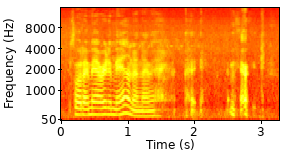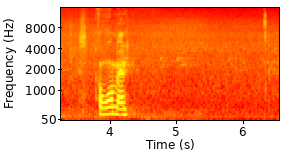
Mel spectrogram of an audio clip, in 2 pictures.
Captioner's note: awkward chuckle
